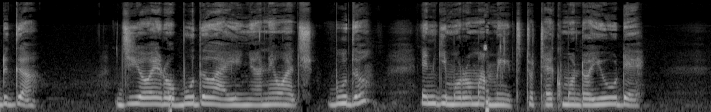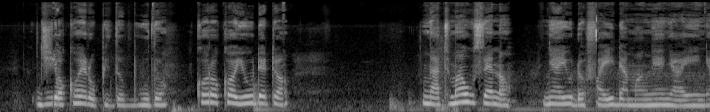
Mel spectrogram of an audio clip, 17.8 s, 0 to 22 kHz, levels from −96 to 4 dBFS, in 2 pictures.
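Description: Damaged compressed frames were decoded as if intact, so misread gains and codes put energy at wrong frequencies: corrupt frame decoded bursts at 2.09, 6.05 (after "en gimoro"), 7.35, 9.54, 10.79, 12.41 and 16.33 s. Each is a brief chirp or noise blip, loudest at 16.33 s.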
